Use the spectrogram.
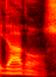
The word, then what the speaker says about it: goggles: 그러니까 고글이 아니라 발음이 약간 가에 가깝습니다. goggles 이렇게 말해요.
